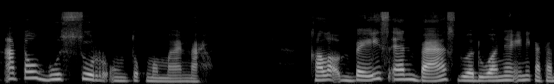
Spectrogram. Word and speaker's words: bass: Gitar bas pengucapannya base. Base. Ikan bas ini sejenis ikan kakap putih. Bacanya bas. Basse. Bas.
